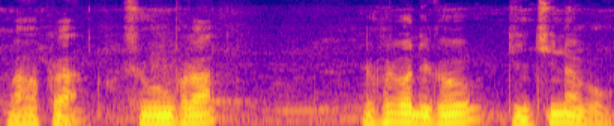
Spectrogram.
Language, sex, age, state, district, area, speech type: Bodo, male, 60+, Assam, Chirang, rural, spontaneous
